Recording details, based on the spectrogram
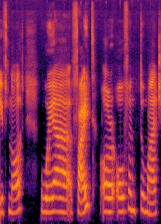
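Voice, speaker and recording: This woman speaks at a fairly high pitch with fairly even intonation. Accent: Russian. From Russia. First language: Russian. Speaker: entrepreneur. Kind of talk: interview conversation. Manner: halting.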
